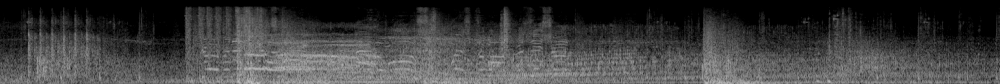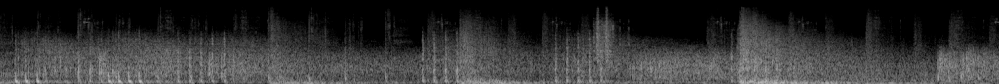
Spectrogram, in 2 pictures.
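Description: Gunfire cracks repeatedly nearby.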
